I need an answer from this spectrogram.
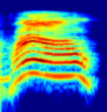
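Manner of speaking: high, loud mock meow; imitated meow. Streamer retelling the cat's entrance with a high meow. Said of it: "Cat comes in here".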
